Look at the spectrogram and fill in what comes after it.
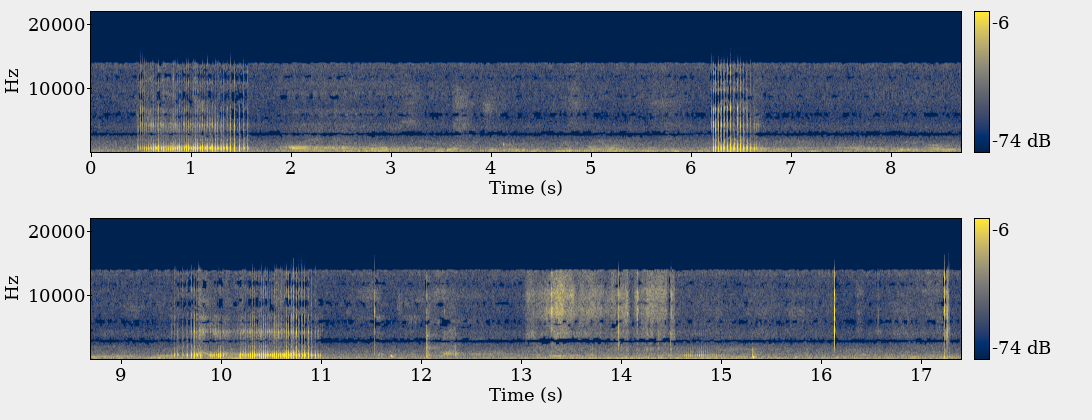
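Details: Light snoring with irregular snorting breath noises, about four loud ones in seventeen seconds and quieter breathing between, in a little one with respiratory issues.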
